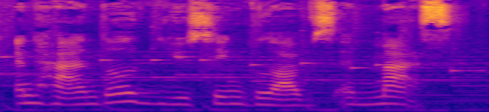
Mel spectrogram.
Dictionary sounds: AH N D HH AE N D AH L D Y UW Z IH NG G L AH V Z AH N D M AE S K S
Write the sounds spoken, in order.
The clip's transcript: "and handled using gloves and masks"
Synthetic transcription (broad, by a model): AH N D HH AE N D AH L D Y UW S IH NG G L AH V S AH N D M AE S S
